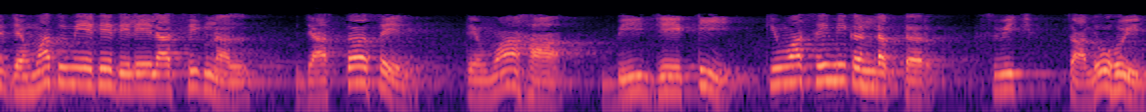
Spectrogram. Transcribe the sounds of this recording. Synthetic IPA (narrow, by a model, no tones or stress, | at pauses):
əɾd͡ʑeʋ̤at̪um̤iːjet̪ʰed̪ilelasiɡnəl | d͡ʑast̪əːsel | t̪ẽʋʋ̤aɦa | bid͡ʑeʈikĩw̃ʋasemiːkəɳɖək̚ʈəɾ | sʋit͡ɕ | t͡sa̰loɦoiːl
